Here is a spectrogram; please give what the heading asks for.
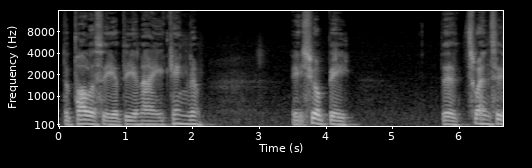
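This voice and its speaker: A man's voice: medium pitch, a bit bright. A man giving a blunt, rambling monologue straight to his viewers, with restarts and asides. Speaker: vlogger. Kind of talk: unscripted political monologue.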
